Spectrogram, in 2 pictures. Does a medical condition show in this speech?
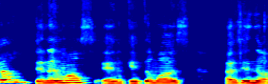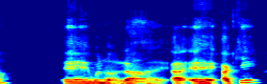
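Yes: cerebral palsy.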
